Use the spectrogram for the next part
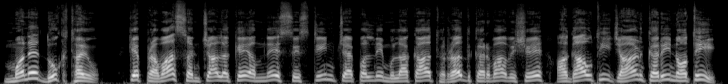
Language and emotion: Gujarati, angry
